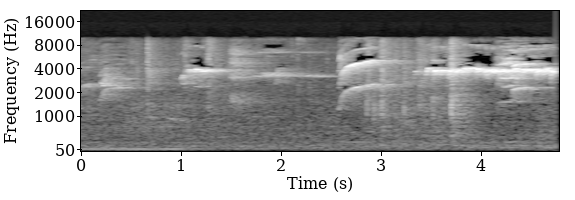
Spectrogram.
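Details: Young white crested domestic canary starting to sing, with sparse, fairly quiet notes: a few sweeps and clicks, then steady high whistled tones growing louder toward the end.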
